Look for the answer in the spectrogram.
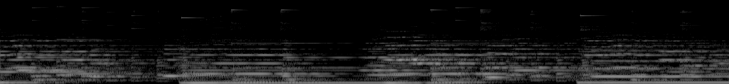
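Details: Orchestral music with bright jingling bells and a steady low bass line throughout; no animal sounds.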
